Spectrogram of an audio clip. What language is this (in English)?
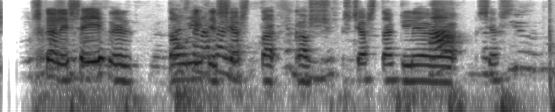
Icelandic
